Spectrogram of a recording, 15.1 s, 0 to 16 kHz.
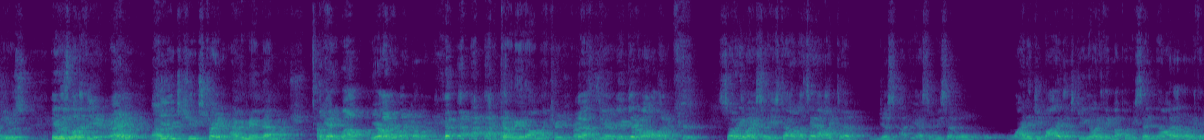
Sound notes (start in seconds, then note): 5.4 laughing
